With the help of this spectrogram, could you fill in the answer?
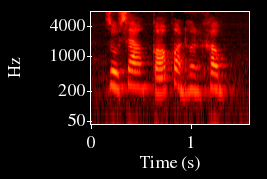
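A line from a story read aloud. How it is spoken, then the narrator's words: Smiling. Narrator (Vietnamese): Lâm Hành Hành mỉm cười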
